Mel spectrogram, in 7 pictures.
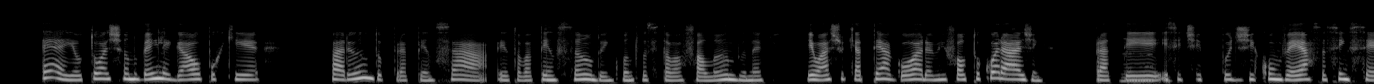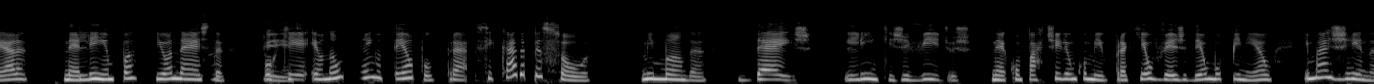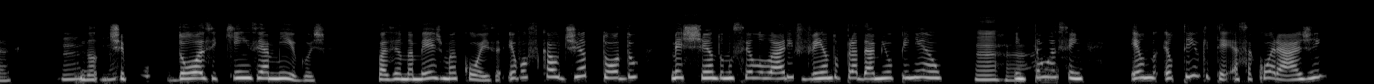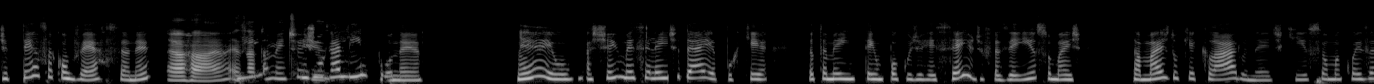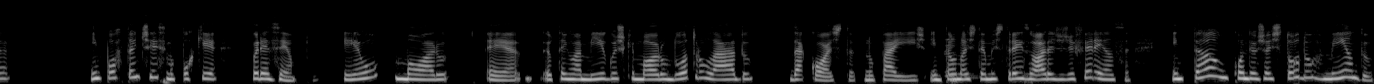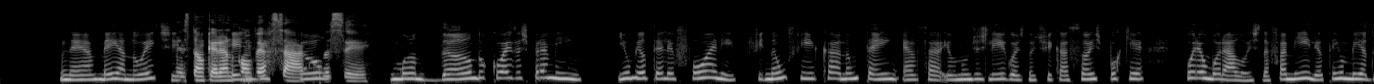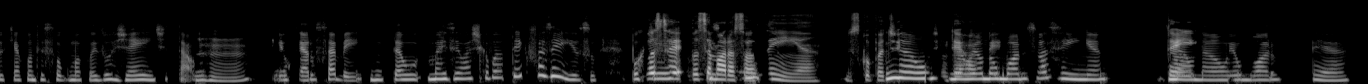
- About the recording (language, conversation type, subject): Portuguese, advice, Como posso reduzir as distrações e melhorar o ambiente para trabalhar ou estudar?
- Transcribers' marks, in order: tapping; other background noise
